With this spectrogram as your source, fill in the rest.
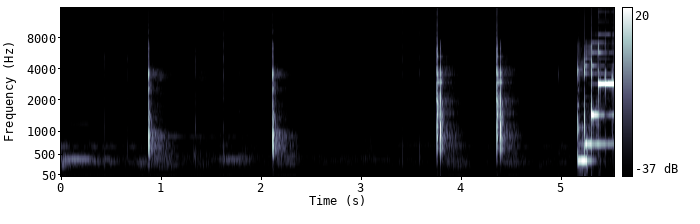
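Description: Game move sounds click sharply as chess pieces are placed.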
